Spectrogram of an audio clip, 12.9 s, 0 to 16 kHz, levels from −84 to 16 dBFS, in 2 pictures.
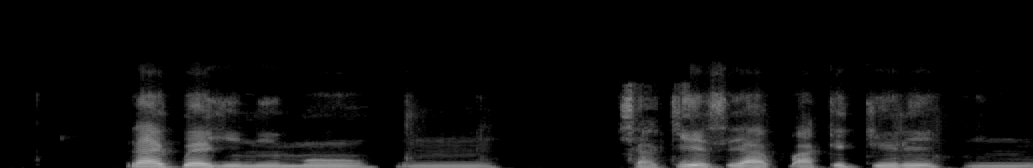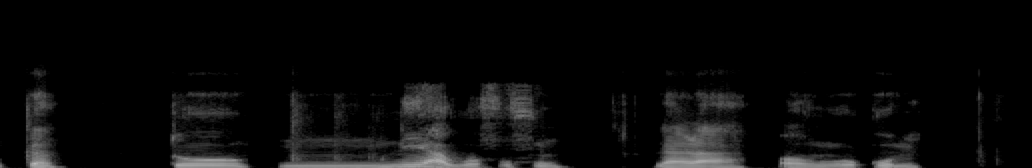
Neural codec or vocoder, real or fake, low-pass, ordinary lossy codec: none; real; 7.2 kHz; Opus, 16 kbps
